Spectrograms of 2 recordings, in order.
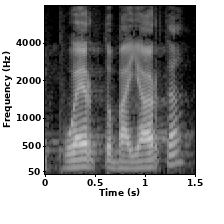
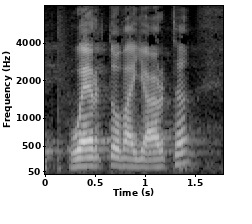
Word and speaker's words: Puerto Vallarta: We should really pronounce that in a good Spanish way, Puerto Vallarta. Sounds a little bit different, doesn't it? And we always try to correct you all and have you say Puerto Vallarta.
